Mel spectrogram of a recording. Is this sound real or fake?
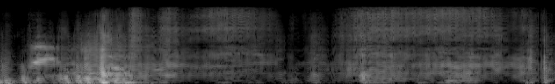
fake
